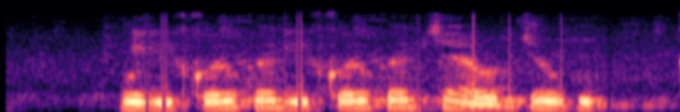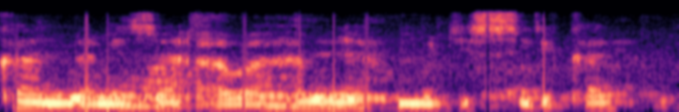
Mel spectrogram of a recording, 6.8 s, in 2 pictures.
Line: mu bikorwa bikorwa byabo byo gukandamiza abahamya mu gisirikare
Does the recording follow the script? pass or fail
pass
